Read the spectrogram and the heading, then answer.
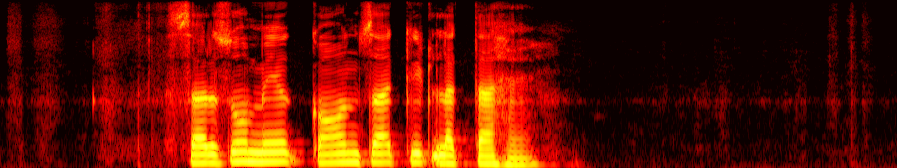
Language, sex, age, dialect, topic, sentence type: Hindi, male, 18-24, Kanauji Braj Bhasha, agriculture, question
